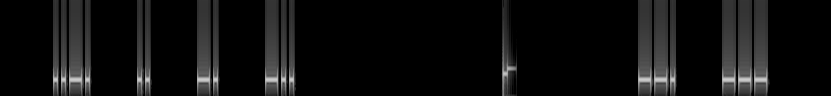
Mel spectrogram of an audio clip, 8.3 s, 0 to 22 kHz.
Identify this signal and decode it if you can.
Morse code, heard as a keyed tone, about 30 wpm, spaced as for 14 wpm, 700 Hz. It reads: FIND GO
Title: 4x Character Spacing - Top 100 Words - 30wpm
